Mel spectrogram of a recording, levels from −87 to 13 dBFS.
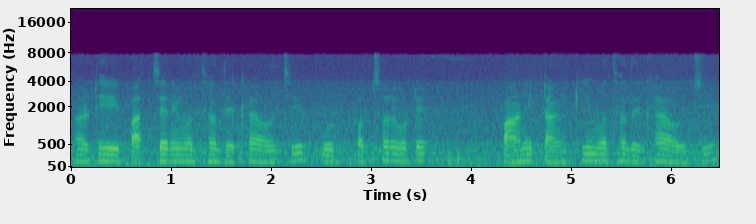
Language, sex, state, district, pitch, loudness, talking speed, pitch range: Odia, male, Odisha, Khordha, 135 Hz, -19 LUFS, 110 wpm, 120-140 Hz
